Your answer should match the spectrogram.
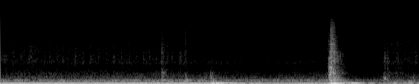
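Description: Steady low rumble of a car idling, heard inside the cabin, then about three seconds in a car door shuts with a single loud thud, and the cabin goes quieter.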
